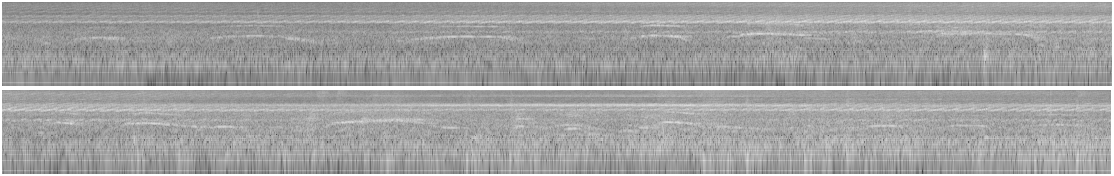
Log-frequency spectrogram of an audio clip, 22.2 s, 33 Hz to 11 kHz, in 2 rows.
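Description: A Class 350 Desiro electric multiple unit pulling away and accelerating. Its electric traction equipment gives a steady high whine with repeated rising-and-falling tones, and the sound grows gradually louder as the train moves past.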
